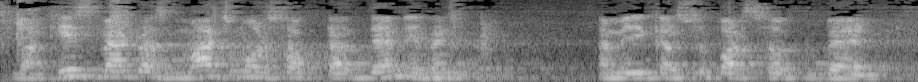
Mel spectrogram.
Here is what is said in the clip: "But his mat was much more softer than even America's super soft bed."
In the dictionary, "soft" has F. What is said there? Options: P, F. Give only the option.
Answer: P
